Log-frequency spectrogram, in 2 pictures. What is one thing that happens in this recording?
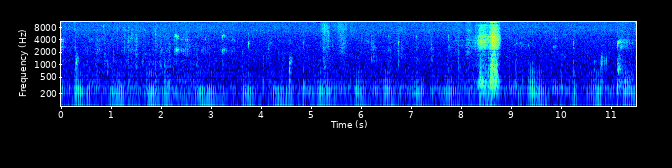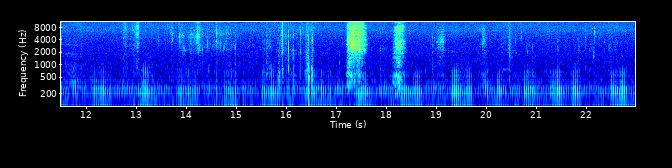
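A cat purrs steadily and loudly up close.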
